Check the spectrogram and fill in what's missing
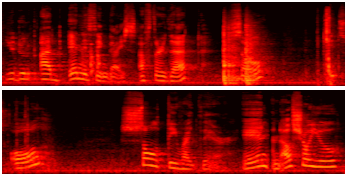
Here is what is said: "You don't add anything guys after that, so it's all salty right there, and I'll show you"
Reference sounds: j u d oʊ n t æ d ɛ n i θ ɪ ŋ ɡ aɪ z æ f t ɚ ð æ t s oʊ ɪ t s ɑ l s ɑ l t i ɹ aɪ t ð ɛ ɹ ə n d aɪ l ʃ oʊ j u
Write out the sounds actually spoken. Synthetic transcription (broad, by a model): j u d oʊ n t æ d ɛ n i θ ɪ ŋ ɡ aɪ s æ f t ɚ ð æ t s oʊ ɪ t s ɑ l s ɑ l t i ɹ aɪ t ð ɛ ɹ ə n d aɪ l ʃ oʊ j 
